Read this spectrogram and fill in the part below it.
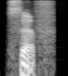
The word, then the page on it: serf: British English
